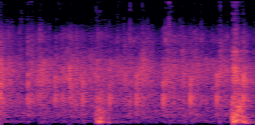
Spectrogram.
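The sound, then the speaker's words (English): A room full of people claps together, a steady dense patter of many hands, with a couple of brief louder bursts that may be cheers. “You can clap for that. That's worth clapping.”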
